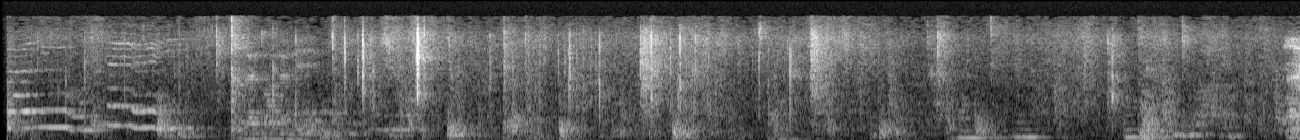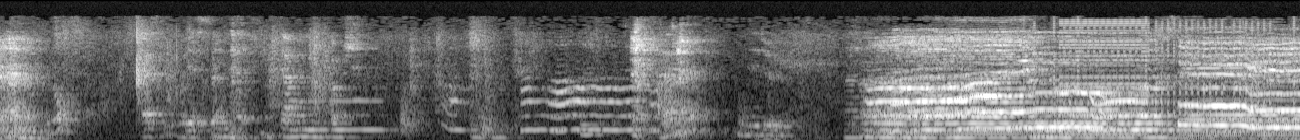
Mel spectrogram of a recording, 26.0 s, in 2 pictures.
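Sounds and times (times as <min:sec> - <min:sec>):
several voices: 0:21.5 - 0:25.9.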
